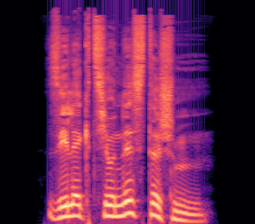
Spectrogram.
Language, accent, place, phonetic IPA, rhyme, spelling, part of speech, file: German, Germany, Berlin, [zelɛkt͡si̯oˈnɪstɪʃm̩], -ɪstɪʃm̩, selektionistischem, adjective, De-selektionistischem.ogg
- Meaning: strong dative masculine/neuter singular of selektionistisch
